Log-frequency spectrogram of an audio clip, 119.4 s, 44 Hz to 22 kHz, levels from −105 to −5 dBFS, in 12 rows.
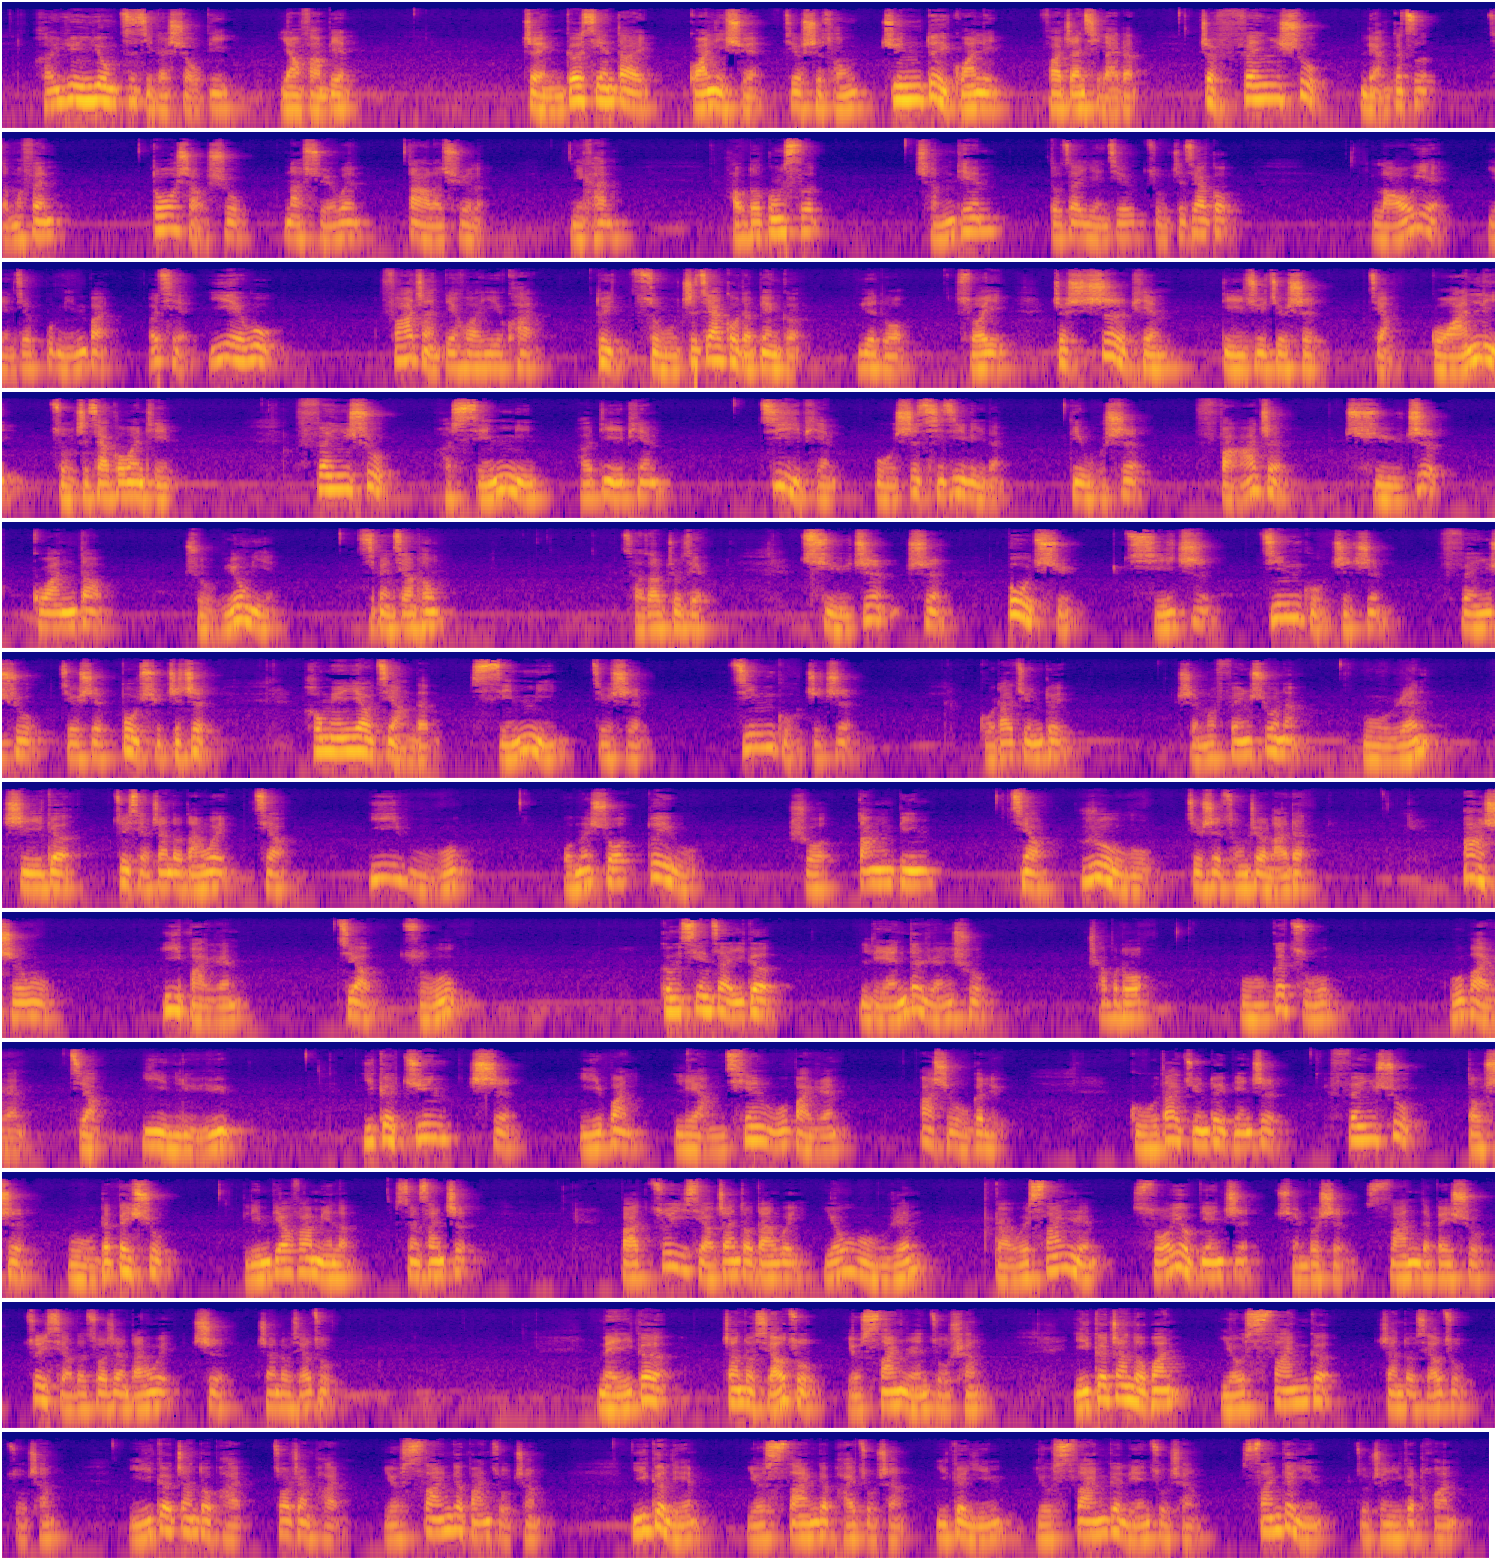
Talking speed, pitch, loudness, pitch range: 195 characters per minute, 125 Hz, -25 LUFS, 115-150 Hz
